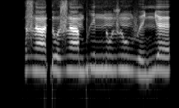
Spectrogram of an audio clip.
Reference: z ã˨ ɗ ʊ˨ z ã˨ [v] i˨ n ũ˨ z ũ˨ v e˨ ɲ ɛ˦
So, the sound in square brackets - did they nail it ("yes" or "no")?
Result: no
